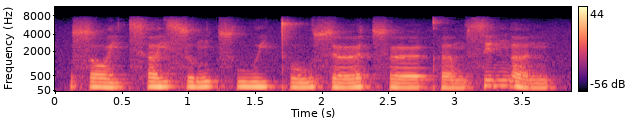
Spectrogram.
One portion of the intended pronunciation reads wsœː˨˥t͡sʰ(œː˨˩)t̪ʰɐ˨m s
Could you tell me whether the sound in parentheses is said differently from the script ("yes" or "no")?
yes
